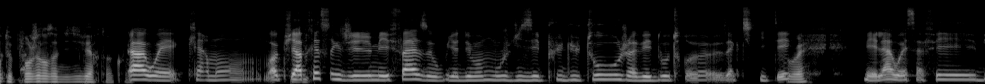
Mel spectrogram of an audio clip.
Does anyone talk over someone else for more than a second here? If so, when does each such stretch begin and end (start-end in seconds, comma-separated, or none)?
none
